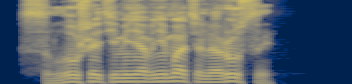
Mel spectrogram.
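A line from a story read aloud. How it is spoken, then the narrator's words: Angry voice. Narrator (Russian): Зло произнес я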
